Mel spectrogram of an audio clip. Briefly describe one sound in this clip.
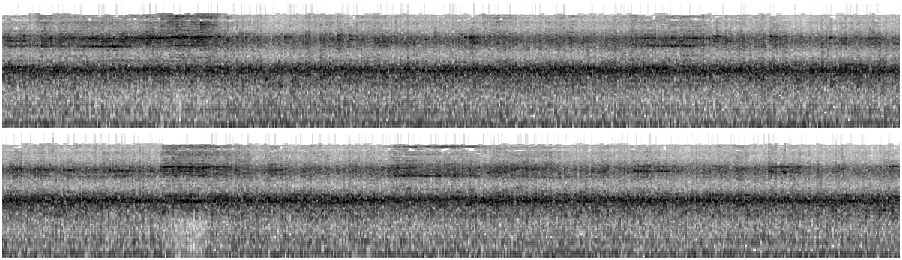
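A freight train rumbles past close by, wheels clattering and squealing on the rails.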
